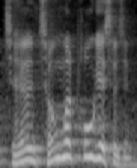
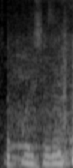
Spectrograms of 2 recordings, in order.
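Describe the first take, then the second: First: Said in the usual way. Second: Quiet aside. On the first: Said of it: "joking resigned repeat". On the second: Real, not acted. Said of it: "quiet aside repeat".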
